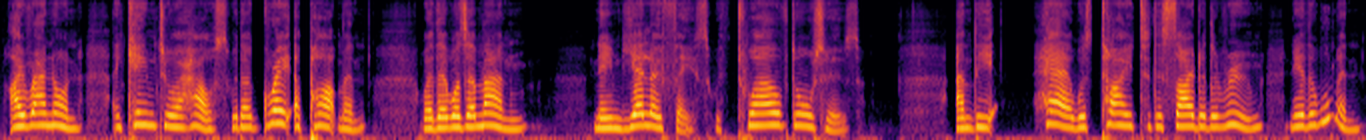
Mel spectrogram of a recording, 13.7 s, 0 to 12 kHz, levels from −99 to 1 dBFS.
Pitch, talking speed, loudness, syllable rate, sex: 235 Hz, 160 wpm, -18 LUFS, 4.6 syllables/s, female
